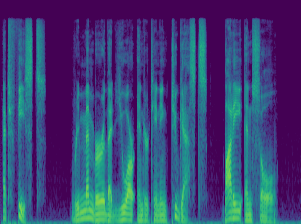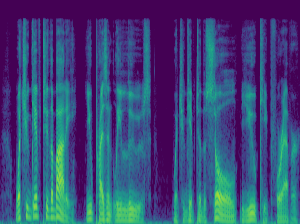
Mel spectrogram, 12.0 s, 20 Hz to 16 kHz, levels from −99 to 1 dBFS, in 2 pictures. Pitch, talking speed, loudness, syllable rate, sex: 95 Hz, 155 wpm, -23 LUFS, 4.3 syllables/s, male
